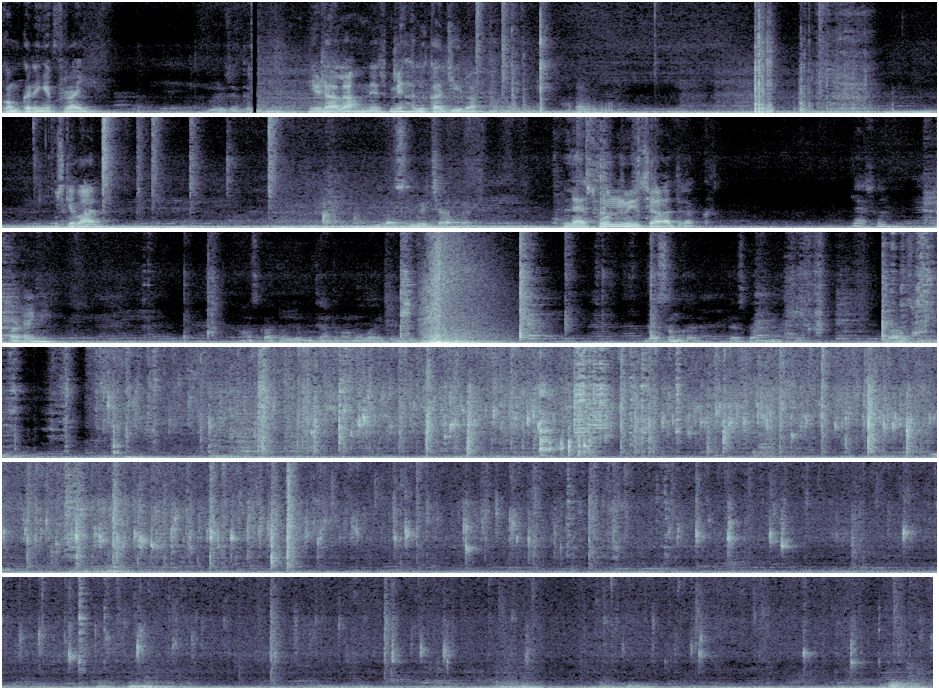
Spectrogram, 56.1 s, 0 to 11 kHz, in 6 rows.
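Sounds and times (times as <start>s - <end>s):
food sizzling in hot oil: 28.9s - 55.5s.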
